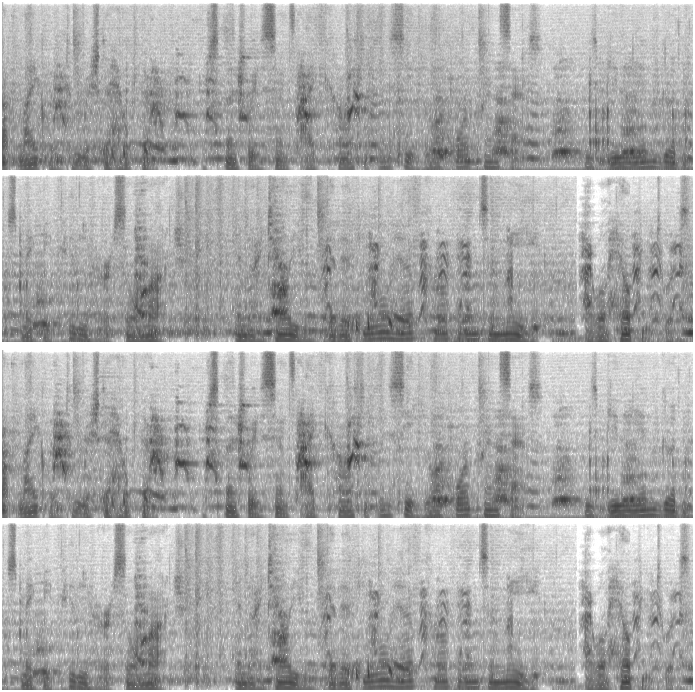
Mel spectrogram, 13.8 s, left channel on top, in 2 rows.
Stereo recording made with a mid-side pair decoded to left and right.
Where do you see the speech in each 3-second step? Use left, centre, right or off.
centre, right, centre, centre, centre.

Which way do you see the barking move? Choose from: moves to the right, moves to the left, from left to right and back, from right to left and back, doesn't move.
moves to the left.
